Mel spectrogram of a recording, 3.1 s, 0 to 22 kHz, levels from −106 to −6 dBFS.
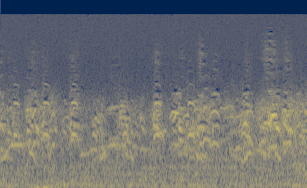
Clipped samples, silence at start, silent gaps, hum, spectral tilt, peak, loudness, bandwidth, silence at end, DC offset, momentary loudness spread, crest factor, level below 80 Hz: under 0.1%; 0 s; none; none; -3.5 dB/octave; -14 dBFS; -31 LUFS; 16 kHz; 0 s; under 0.1%; 7 LU; 16 dB; -46 dBFS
